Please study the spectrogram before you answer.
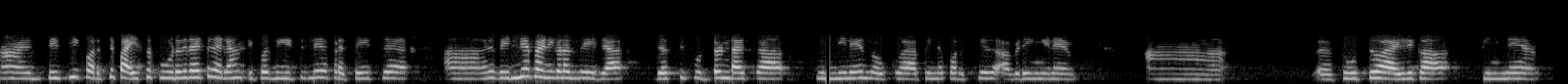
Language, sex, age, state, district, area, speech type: Malayalam, female, 18-30, Kerala, Idukki, rural, conversation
